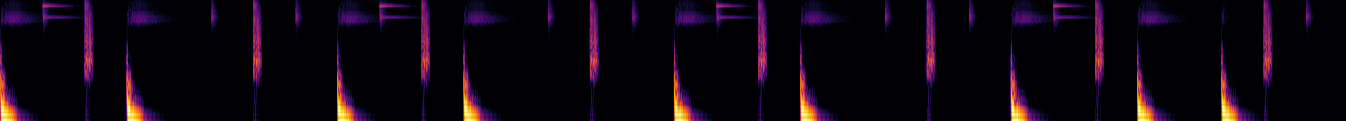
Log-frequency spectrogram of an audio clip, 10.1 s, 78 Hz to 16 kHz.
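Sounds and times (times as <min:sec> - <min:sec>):
West Coast drum loop: 0:00.0 - 0:01.3, 0:02.5 - 0:02.9, 0:03.5 - 0:03.8, 0:05.1 - 0:06.3, 0:07.6 - 0:08.0, 0:08.6 - 0:09.9.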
